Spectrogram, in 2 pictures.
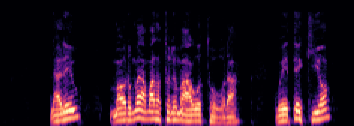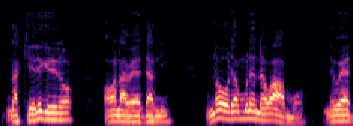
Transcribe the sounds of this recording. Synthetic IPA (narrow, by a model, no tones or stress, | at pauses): naɾeu | maoɾomajamatatonemaɣotoːɾa | wetekiɔ | nakeːɾeɣeɾeɾɔː | nawɛːdani | nɔoɾeamonɛnɛwamɔ | newɛ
